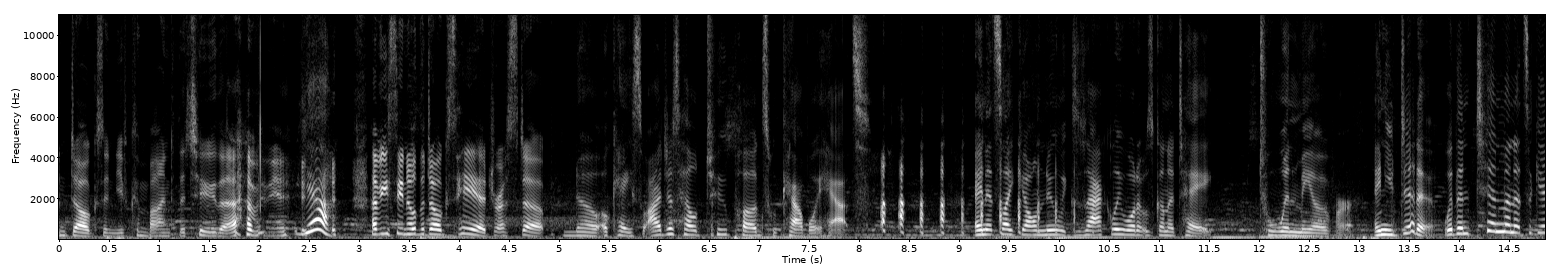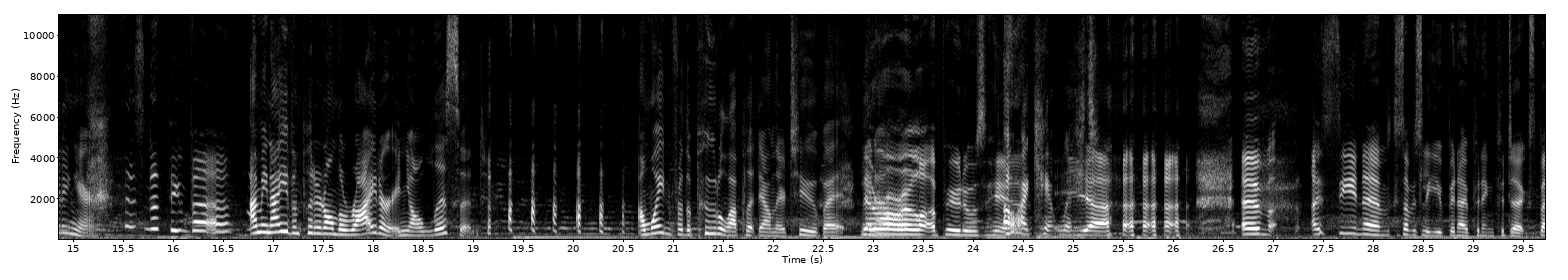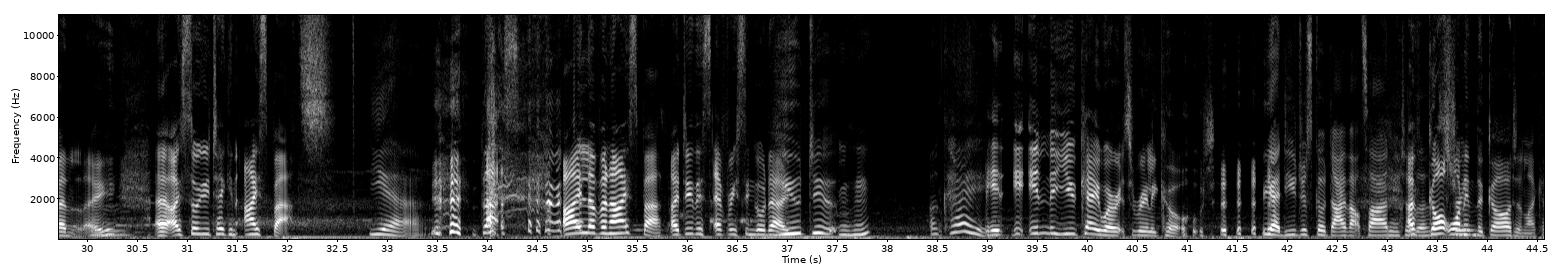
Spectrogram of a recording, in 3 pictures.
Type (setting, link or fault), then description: setting, busy venue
